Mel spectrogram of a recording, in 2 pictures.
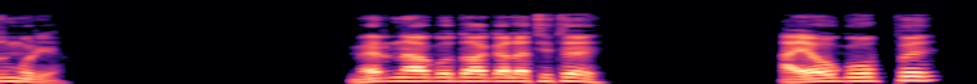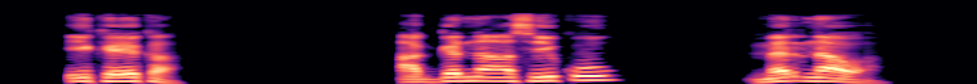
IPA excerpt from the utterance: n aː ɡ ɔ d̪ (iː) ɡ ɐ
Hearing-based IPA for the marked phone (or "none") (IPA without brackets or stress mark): aː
